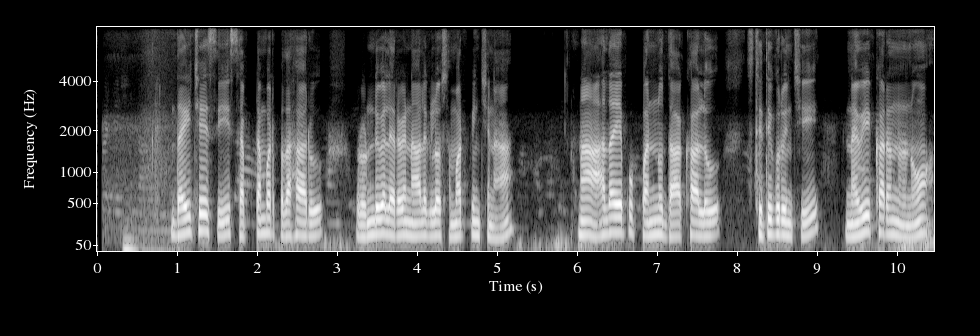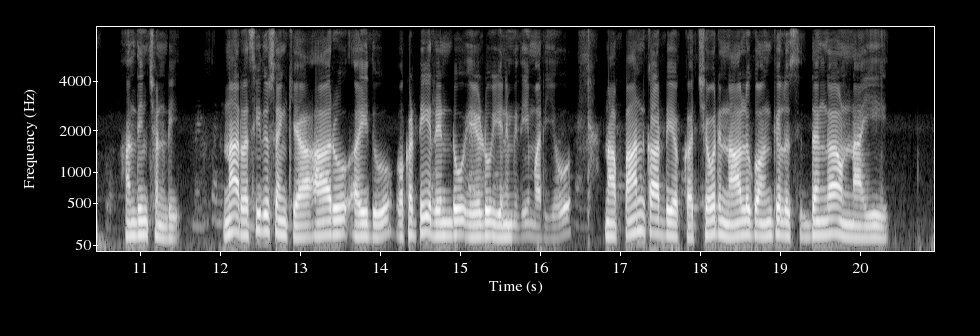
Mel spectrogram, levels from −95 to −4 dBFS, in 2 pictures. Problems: none marked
